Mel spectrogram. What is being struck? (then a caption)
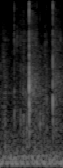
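Plastic bottle of fluid acrylic paint with a metal mixing ball. A bottle of high flow acrylic paint is shaken hard, and the small silver metal mixing ball inside gives two sharp, bright clicks over a low background hum. The bottle is shaken until the ball is heard because the paint separates.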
